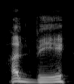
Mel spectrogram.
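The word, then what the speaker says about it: Hovde: Well, when you talk about the best and brightest from Wisconsin, I'm less clear that either Eric Hudby, and I've learned, I heard his ad last night, it's Hudby. – Hudby, yes. – I was calling him Hudby, but, you know, yeah, emphasis on the ho, like sellout, you know, Laguna Beach sellout ho.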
